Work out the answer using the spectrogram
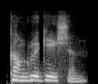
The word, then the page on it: congregation: Indian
